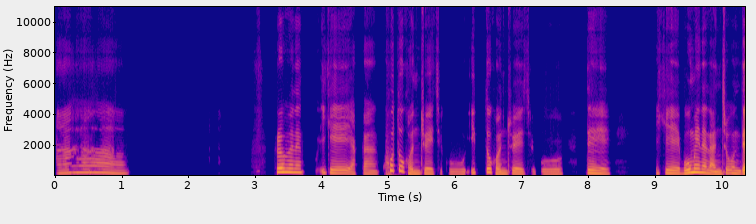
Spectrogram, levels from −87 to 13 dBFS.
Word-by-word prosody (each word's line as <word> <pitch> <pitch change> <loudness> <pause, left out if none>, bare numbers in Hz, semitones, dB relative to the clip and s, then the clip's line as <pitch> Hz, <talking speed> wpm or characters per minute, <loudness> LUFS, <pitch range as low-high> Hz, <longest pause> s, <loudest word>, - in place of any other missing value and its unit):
아. 205 -1 -4 2.2
그러면은 250 -2 +5 0.2
이게 190 -4 -1
약간 155 +1 -6
코도 340 -3 0
건조해지고 145 - -3
입도 230 +4 0
건조해지고 140 - -3 0.3
네 175 -7 +1 0.7
이게 185 -2 0
몸에는 210 +3 +6
안 145 -1 +2
좋은데 185 0 +4
185 Hz, 190 characters per minute, -21 LUFS, 150-210 Hz, 2.2 s, 몸에는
